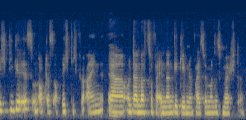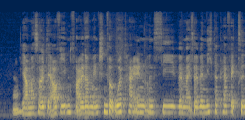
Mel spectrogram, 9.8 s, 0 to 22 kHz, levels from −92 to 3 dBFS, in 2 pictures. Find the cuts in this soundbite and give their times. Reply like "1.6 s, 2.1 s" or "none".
2.0 s, 7.1 s, 8.7 s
